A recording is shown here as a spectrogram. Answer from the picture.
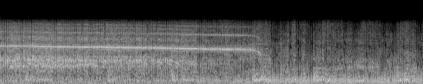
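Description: Live rock band playing loudly with drums and electric guitars. A single long, high-pitched held tone sounds over it, sinking slowly and cutting off about two and a half seconds in.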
